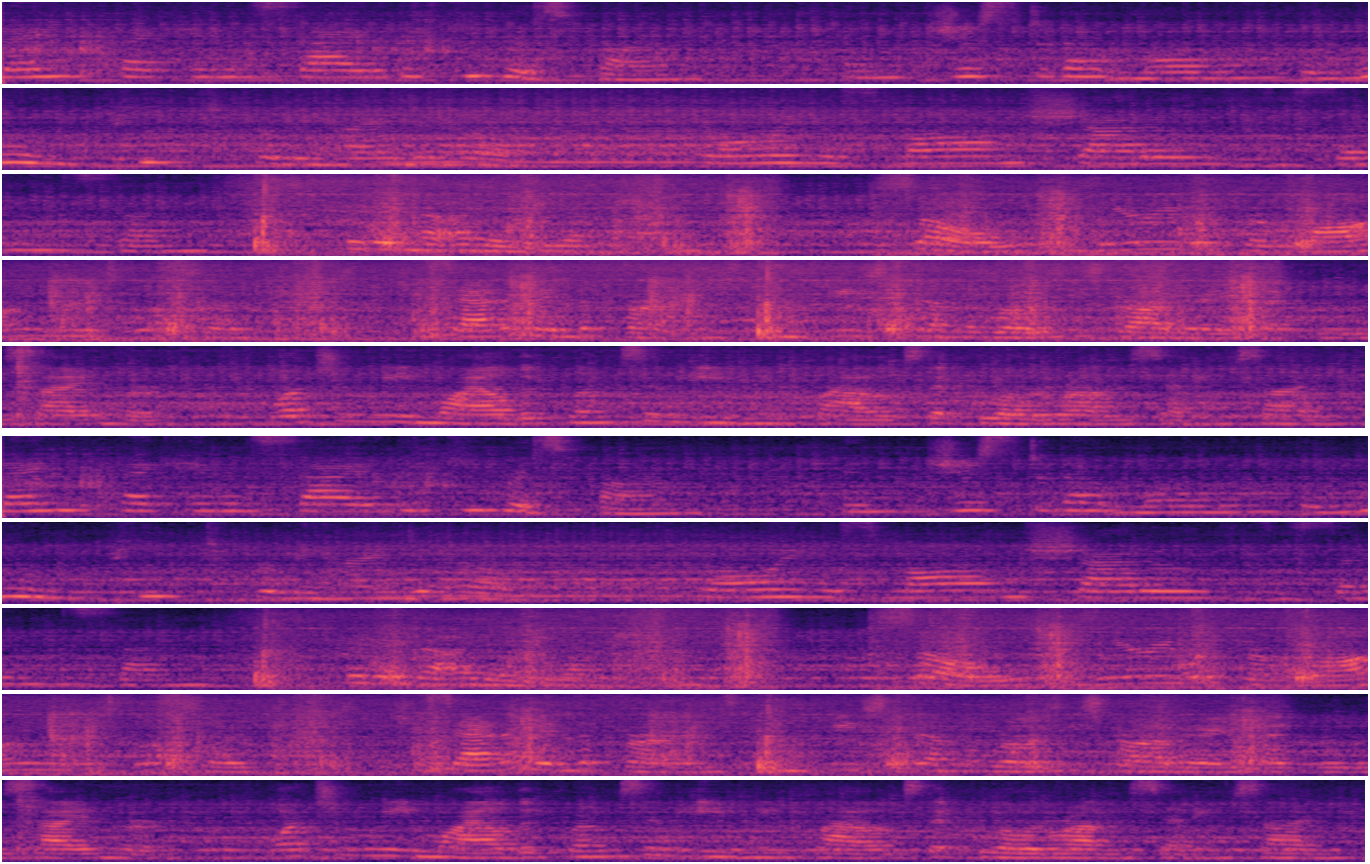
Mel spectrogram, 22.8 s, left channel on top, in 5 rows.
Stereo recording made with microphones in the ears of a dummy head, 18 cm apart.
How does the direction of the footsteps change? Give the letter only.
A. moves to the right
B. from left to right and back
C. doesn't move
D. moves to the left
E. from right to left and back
B.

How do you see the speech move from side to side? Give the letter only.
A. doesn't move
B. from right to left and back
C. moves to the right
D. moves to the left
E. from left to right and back
A.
